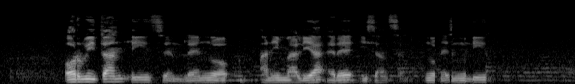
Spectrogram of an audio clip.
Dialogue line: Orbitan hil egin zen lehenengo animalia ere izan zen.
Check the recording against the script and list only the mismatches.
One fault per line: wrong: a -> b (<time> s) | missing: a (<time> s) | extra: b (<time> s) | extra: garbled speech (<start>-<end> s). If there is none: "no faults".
missing: hil (1.2 s)
extra: garbled speech (4.2-5.0 s)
